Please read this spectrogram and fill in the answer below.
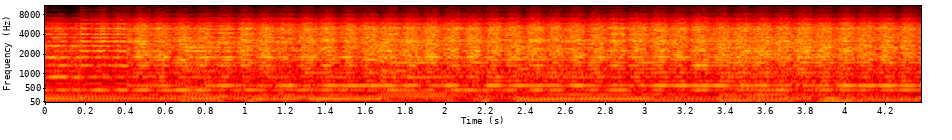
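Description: Electric guitar played through a shoegaze pedal chain: high-gain fuzz, a detuned, non-moving chorus and spring reverb, boosted so the sustained chords blur into a big whooshy wash.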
